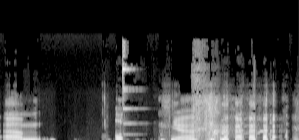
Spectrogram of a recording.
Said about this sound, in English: I was going to apologize for dinging there because I knocked the bell by accident, but then you did a thing, so I banged it.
